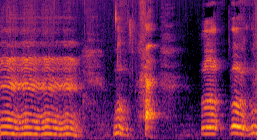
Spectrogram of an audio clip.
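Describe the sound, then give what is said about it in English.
A wavering hum blown through a straw into water in a bottle, with bubbling gurgles riding on the steady pitched tone as air is sent through the straw, then several shorter hummed bursts with gaps of quiet between them. “As you're going to put the straw in the bottle, you're going to hum into the straw, which means air is going to be coming through the straw and it's going to blow bubbles right into the water.”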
